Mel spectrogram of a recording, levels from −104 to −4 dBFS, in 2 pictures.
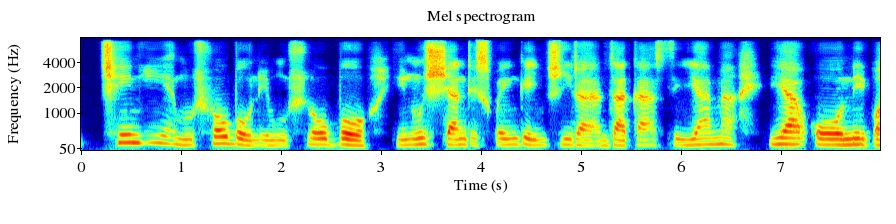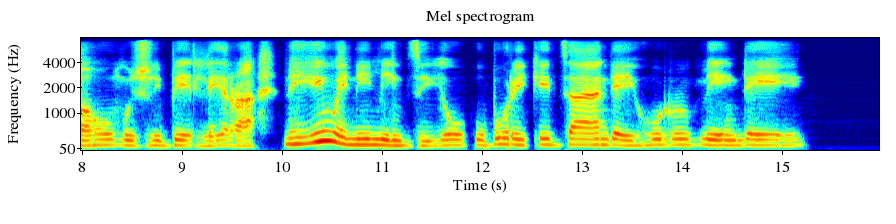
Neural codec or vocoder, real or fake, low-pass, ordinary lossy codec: codec, 16 kHz, about 1 kbps, DyCAST, with the encoder's durations; fake; 7.2 kHz; AAC, 48 kbps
